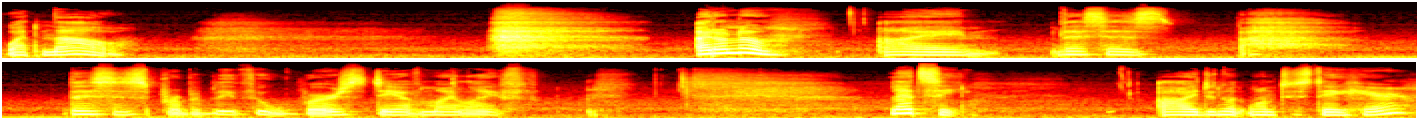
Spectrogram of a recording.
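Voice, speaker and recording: A woman with a French accent playing a sardonic, weary, centuries-old vampire police officer in an intimate audio roleplay, breathy and sighing. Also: lowish voice, extremely slow, long pauses, heavily acted. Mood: exasperated. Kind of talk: intimate scripted audio roleplay addressed to listener.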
